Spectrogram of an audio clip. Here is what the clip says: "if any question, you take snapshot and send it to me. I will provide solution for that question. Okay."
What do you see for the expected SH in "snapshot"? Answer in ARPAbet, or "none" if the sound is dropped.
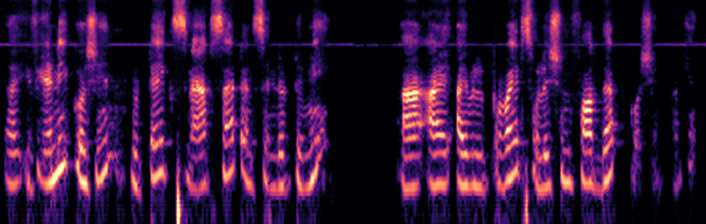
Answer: S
